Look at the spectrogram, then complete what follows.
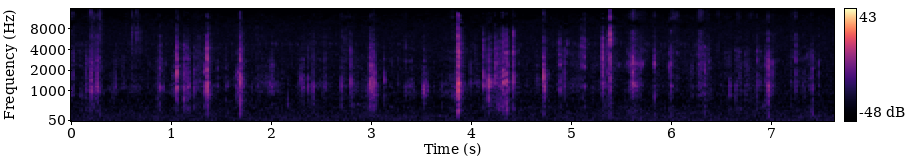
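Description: Small paperboard box being handled and opened by hand: scattered sharp clicks and taps of fingernails and card, with brief rustling of the flaps.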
